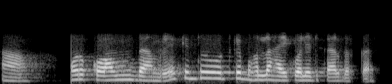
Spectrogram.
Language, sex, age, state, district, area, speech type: Odia, female, 30-45, Odisha, Khordha, rural, conversation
